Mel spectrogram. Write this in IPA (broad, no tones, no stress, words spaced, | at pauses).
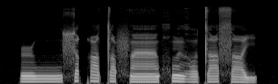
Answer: ɹuːsʷəqʷɛtˤə fãː χʷə̃ɣɔta sˤi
